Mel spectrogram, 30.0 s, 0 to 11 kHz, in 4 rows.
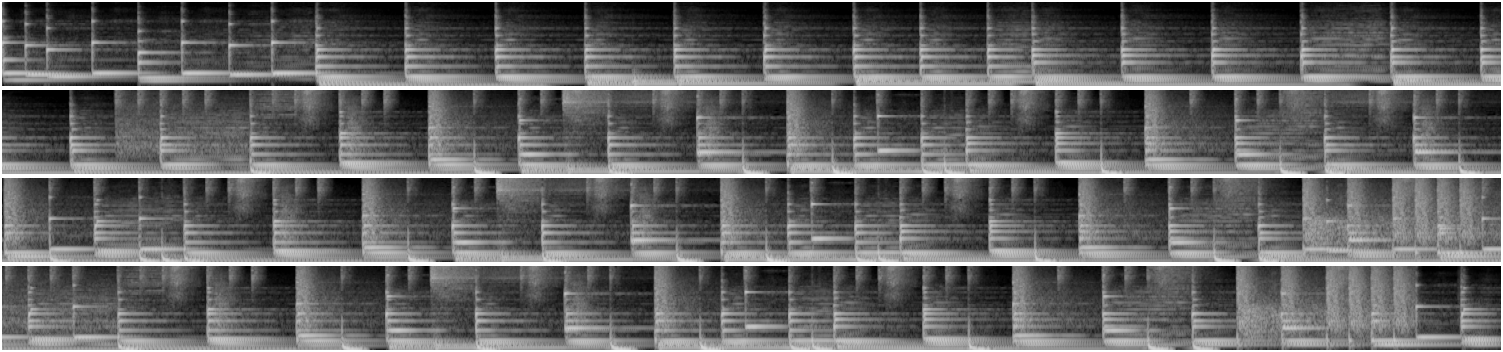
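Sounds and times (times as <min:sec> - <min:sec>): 
marimba remix ringtone melody: 0:00.0 - 0:29.9.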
